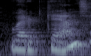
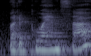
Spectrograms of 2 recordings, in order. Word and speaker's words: vergüenza: you're never gonna say vergüenza in this case because you have the two little dots over the U, which indicate you have to pronounce that sound, and it sounds like vergüenza, which is embarrassment, like how embarrassing this is.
